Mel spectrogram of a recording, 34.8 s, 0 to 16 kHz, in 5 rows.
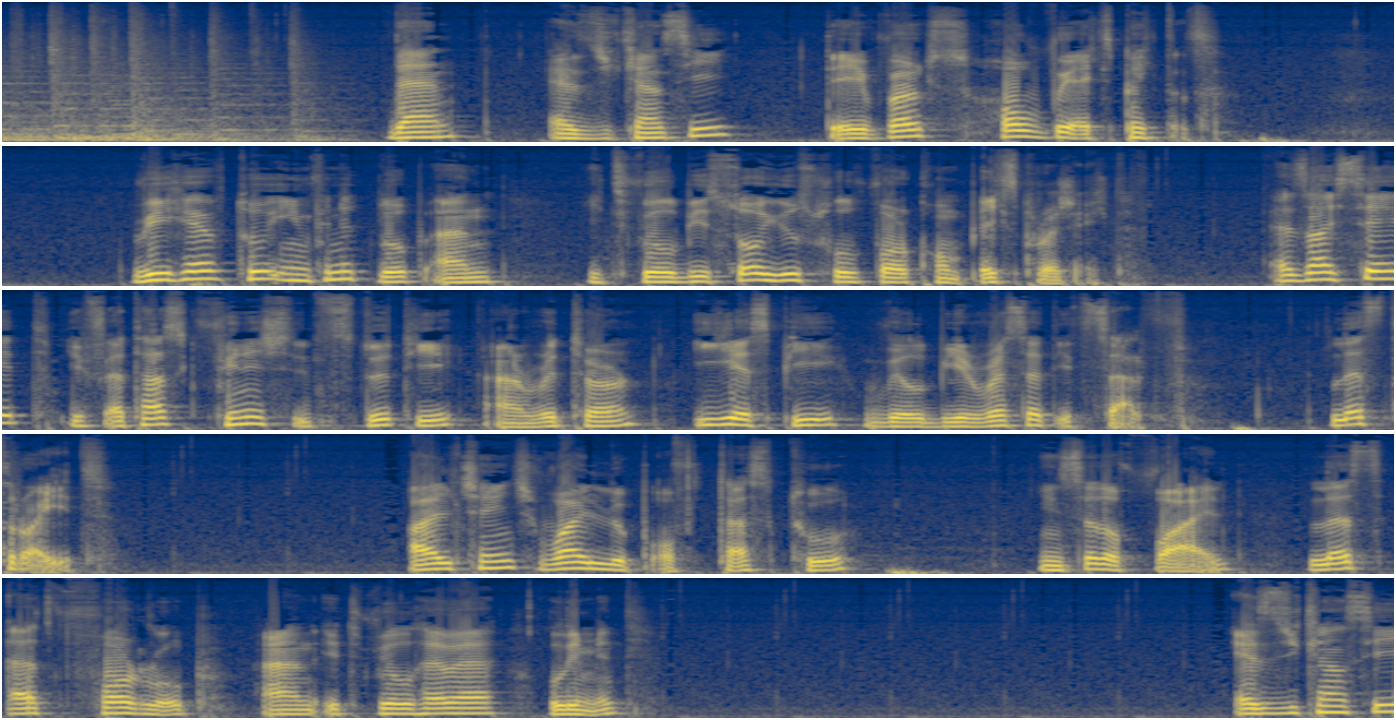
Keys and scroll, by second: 19.8-23.1 typing, 24.1-26.5 typing, 27.7 5, 28.3 space, 29.3 shift+,, 30.1 space, 31.0 ', 32.8 Down, 34.4 ctrl+alt+7.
